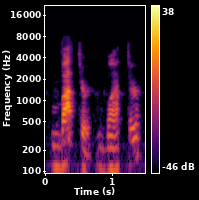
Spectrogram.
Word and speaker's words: Vater: Nick, a lot of times W is pronounced with a V. Vater.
